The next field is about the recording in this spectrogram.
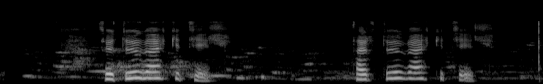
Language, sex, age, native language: Icelandic, female, 60-69, Icelandic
